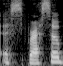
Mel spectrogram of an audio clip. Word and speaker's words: espresso: And so on Friday, they're doing a evening of curated espresso beverages. And did you know? – Mm-hmm. – Okay, how do you say espresso? – Espresso. – Yes. – There's no X.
